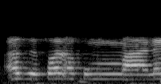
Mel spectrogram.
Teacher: اظفركم عليهم ميم ساكنه مظهره اظفركم عليهم لا لا ما تعمليش فيها غنه اظفركم عليهم اظفركم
